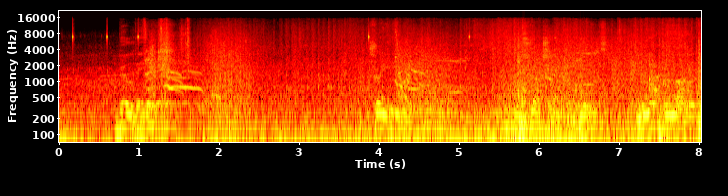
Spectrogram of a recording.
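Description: Laser beams zap and crackle in a battle.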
